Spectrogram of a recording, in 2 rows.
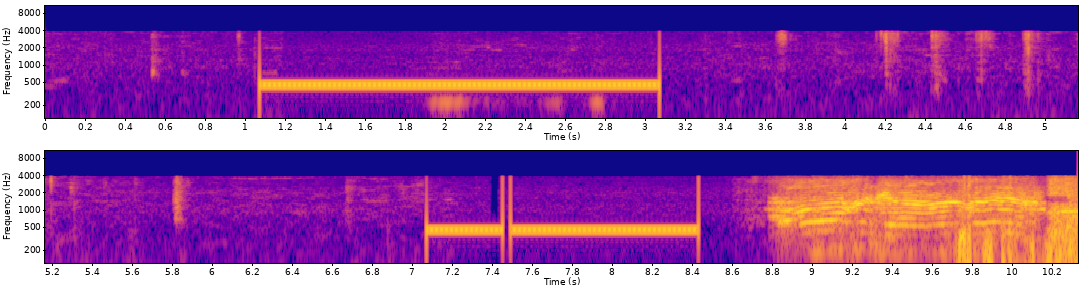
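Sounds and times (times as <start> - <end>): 
telephone dial tone while calling the operator: 1.1 - 3.1, 7.1 - 8.5
person talking: 8.8 - 10.3.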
